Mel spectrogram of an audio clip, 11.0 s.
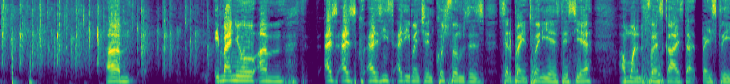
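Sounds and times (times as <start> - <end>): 
audience applause: 0.0 - 3.4
speech: 1.6 - 2.2, 3.2 - 10.9.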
